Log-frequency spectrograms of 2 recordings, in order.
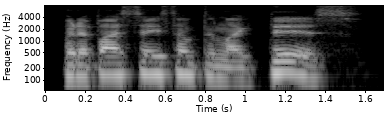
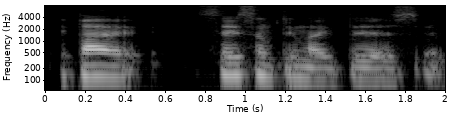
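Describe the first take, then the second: First: It sounds confident and full of conviction. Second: It sounds unsure and lacking conviction.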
